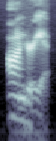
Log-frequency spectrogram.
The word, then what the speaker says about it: Andreea: my last name but my first name is Andreea it is spelled just like Andrea but it's pronounced Andreea I'm a city and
